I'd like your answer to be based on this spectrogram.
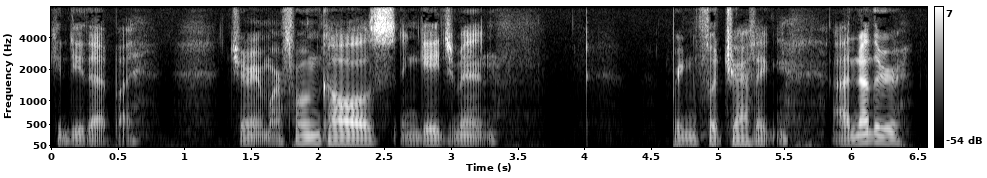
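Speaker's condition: No condition

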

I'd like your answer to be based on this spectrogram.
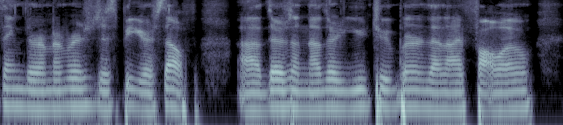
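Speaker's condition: Spastic cerebral palsy; multi-handicap class

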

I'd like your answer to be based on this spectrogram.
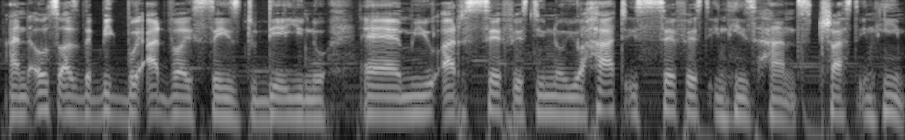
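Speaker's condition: No condition

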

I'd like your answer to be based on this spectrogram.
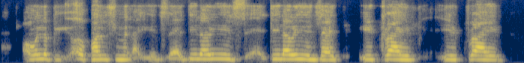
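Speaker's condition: Spastic quadriplegic cerebral palsy; told would never verbally communicate, later began speaking

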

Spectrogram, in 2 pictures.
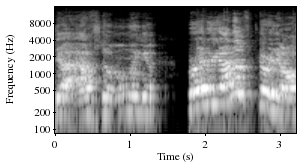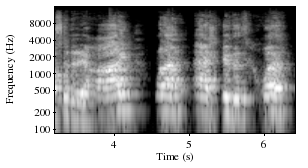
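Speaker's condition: Cerebral palsy, spastic quadriplegia; words sometimes lag behind thoughts

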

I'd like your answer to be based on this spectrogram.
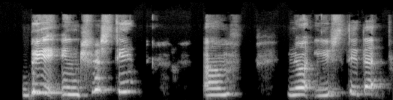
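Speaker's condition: Cerebral palsy, ataxia; mostly uses wheelchair

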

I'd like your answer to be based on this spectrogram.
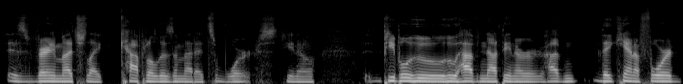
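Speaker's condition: No condition

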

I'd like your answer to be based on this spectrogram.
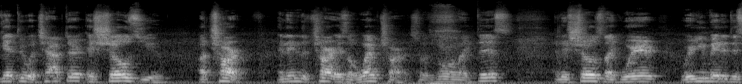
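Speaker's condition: No condition

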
